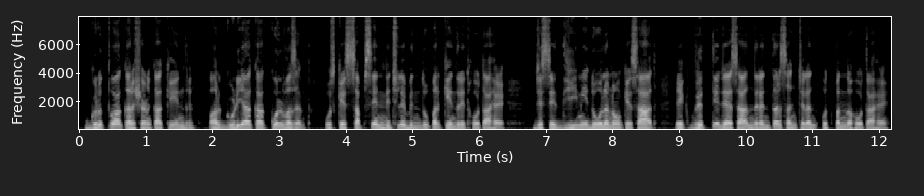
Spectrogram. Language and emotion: Hindi, neutral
